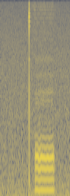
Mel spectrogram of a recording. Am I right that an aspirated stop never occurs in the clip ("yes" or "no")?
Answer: no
